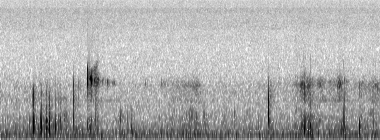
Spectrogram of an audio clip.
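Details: Real recording of a woman's own stomach, which she says sometimes gets loud, made for a roleplay: soft scattered gurgles and squeaks with faint rumbling in a quiet room; stomach growling (borborygmi).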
